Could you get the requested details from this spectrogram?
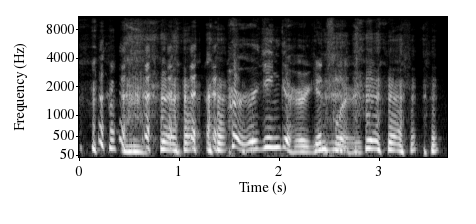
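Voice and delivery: hammed-up fake Swedish nonsense words; mock Swedish. Teasing a friend's Swedish pick, mock Swedish accent. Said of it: "like, Swedish".

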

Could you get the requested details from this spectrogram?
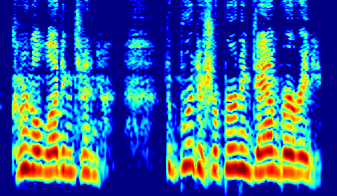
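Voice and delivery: loud breathless warning; urgent alarm. Acted. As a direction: burst in with terrible news. Breathless messenger bursts in.

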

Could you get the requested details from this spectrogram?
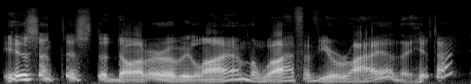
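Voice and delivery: "Hittite" rising at the end as a question; questioning tune. Shown as a demonstration. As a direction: read it as a question, lifting on "Hittite". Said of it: "It ends with a question mark".

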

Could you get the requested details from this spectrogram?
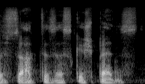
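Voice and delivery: plain reading voice

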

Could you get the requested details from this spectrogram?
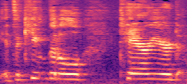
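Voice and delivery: ordinary talk, nothing marked

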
